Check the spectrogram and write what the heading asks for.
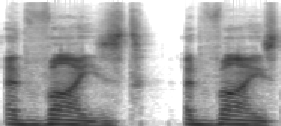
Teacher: Now, so sometimes that letter S can be pronounced as s, which is unvoiced. However, in this word, the S is pronounced z, z, which is voiced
